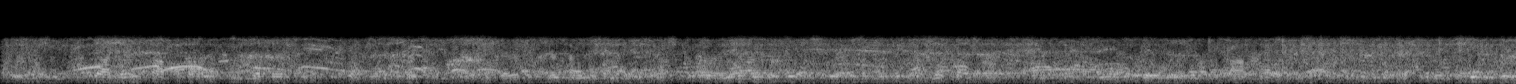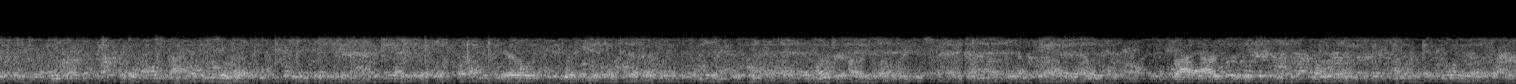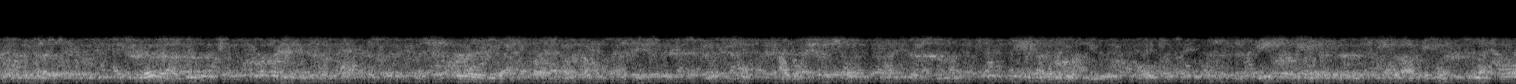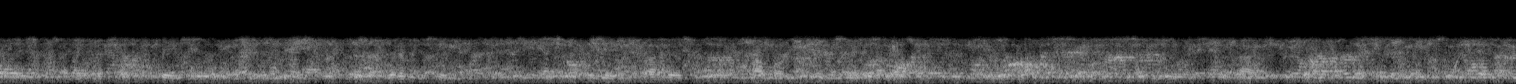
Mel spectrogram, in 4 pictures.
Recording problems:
phone-call audio; poor line; nothing above 3.5 kHz
murmuring crowd; very loud; throughout; 5 dB above the speech
wind in the background; very faint; until 40 s; 25 dB below the speech
choppy; occasionally; at 25 s; 2% of the speech affected

